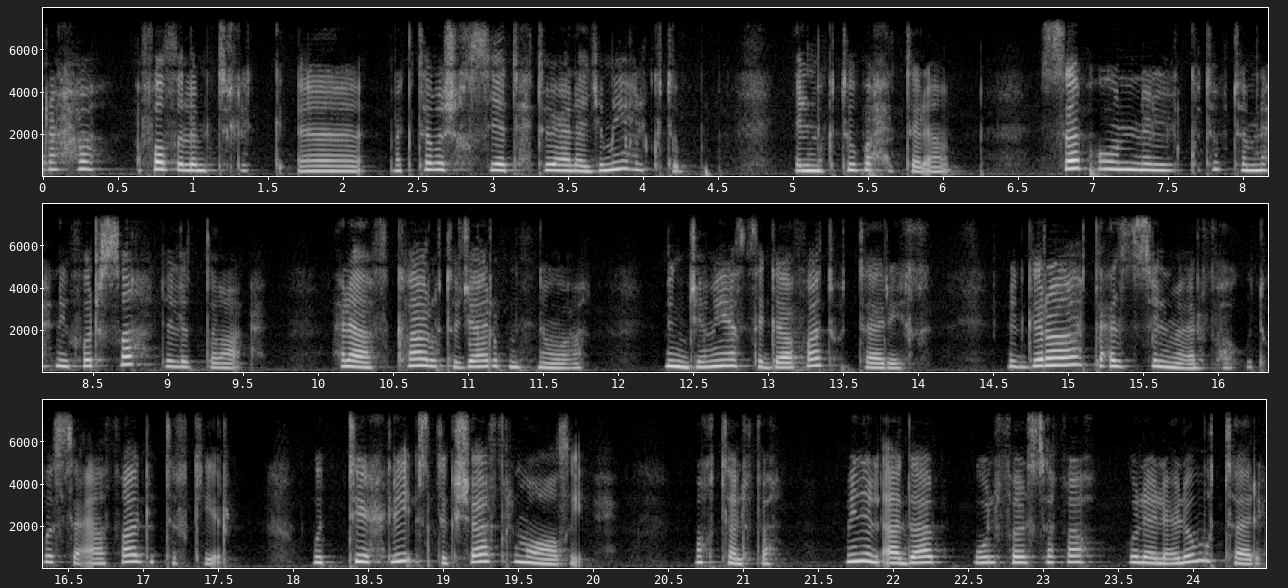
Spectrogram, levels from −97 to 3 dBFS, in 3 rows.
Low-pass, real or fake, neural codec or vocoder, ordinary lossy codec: 7.2 kHz; fake; codec, 16 kHz, 16 kbps, FunCodec, trained on Chinese and English, 50 frames a second; none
